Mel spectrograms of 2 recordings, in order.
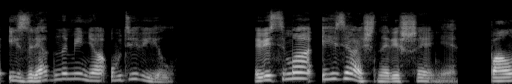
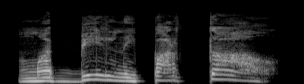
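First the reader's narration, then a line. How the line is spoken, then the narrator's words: Ecstatic moaning. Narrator (Russian): стонал Дамьен в экстазе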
